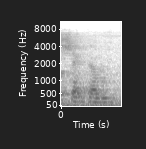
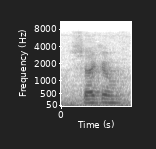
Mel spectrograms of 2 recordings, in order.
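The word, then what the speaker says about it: Shechem: I'm not sure how to pronounce that. Sheckchum. Sheckchum.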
